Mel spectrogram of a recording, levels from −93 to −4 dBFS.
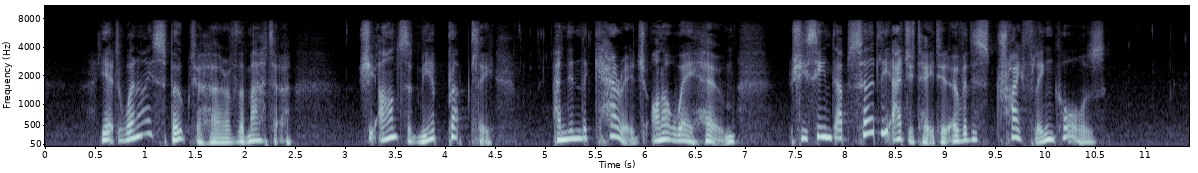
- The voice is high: No, medium, 155 Hz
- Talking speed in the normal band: Yes, average, 150 wpm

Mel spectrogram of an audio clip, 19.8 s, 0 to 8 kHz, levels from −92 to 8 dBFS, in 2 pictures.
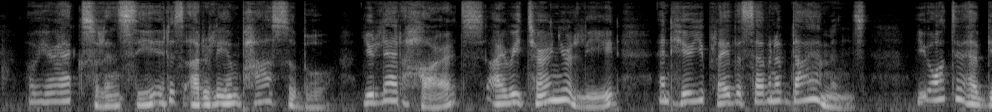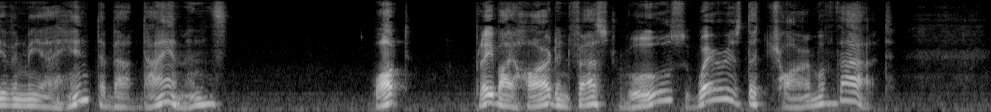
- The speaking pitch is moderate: Yes, medium, 150 Hz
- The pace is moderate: No, slow, 130 wpm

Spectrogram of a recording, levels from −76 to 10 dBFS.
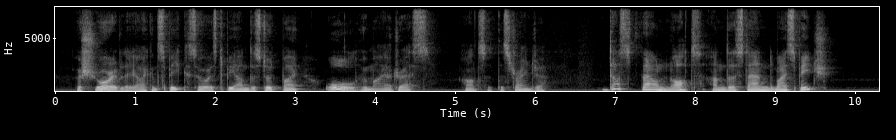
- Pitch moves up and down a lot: Yes, wide, 6.2 semitones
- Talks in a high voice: No, low, 110 Hz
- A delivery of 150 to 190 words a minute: No, slow, 135 wpm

